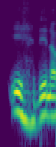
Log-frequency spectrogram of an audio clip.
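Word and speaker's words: اهدنا: Donc la troisième lettre, qu'il ait un fatha ou kasra, vous lirez toujours avec un i pour les verbes. Donc c'est pour ça que vous dites ici, ihdina as-sirat al-mustaqim.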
